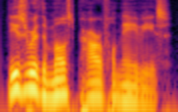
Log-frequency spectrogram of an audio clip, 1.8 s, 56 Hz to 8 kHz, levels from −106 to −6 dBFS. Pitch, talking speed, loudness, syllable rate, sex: 110 Hz, 200 wpm, -19 LUFS, 7.0 syllables/s, male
